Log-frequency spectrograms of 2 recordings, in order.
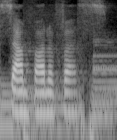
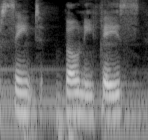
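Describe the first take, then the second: First: The name is pronounced with French sounds. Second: The name is pronounced with English sounds. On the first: The speaker calls it right. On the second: The speaker calls it wrong.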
